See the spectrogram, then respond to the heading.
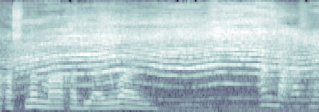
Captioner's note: baby shouting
